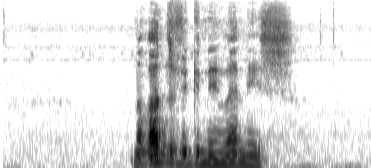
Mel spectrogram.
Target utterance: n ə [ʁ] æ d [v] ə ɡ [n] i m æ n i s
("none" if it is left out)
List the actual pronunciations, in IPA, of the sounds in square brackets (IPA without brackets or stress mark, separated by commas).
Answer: ʁ, v, n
